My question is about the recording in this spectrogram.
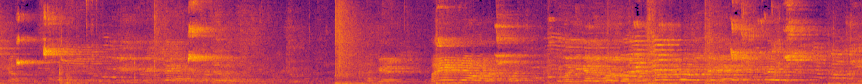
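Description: A basketball being dribbled on a hardwood gym floor, with a sharp bang a little over four seconds in. Spectators' and players' voices echo in the gym throughout and get louder about halfway through.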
